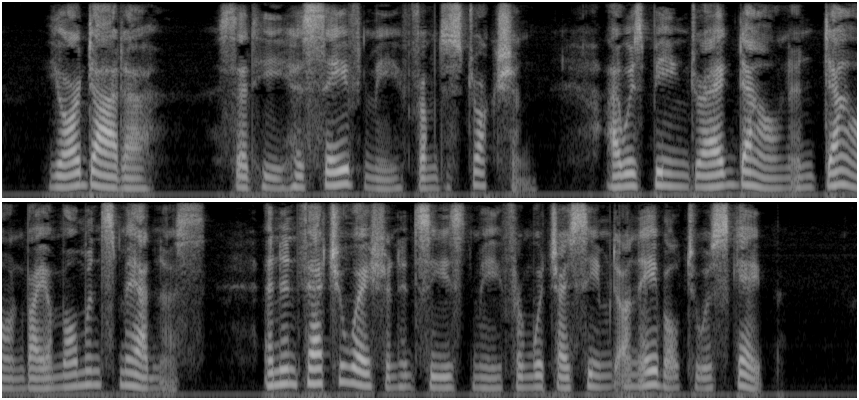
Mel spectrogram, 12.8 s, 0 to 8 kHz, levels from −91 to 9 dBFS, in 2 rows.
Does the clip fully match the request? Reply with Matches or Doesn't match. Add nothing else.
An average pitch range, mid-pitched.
Matches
